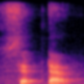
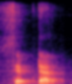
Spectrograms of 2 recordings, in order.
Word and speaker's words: sceptre: SCEPTRE यहाँ सेप्टर, सेप्टर, यहाँ पर सी साइलेंट है।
